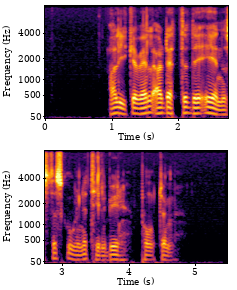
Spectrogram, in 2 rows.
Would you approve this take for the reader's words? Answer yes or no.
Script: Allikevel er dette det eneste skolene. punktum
no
